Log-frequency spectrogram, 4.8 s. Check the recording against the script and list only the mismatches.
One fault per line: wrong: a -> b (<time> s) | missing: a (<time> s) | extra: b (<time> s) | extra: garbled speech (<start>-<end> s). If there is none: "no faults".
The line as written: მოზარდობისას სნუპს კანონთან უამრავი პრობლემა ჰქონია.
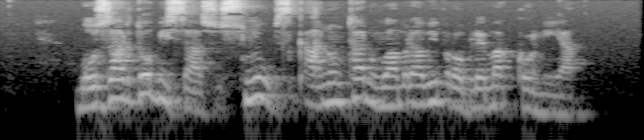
no faults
